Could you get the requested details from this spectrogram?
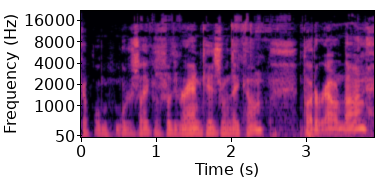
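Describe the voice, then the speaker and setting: A man's somewhat breathy voice at a moderate pace. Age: 70s. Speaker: retired-age tractor contractor and vlogger. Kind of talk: casual video walkthrough monologue. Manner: halting, with fillers.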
